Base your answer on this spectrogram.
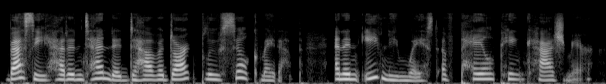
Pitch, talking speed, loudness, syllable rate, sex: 225 Hz, 190 wpm, -21 LUFS, 4.7 syllables/s, female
